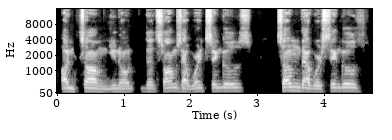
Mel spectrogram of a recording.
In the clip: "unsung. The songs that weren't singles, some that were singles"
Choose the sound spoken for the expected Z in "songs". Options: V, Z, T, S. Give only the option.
Z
